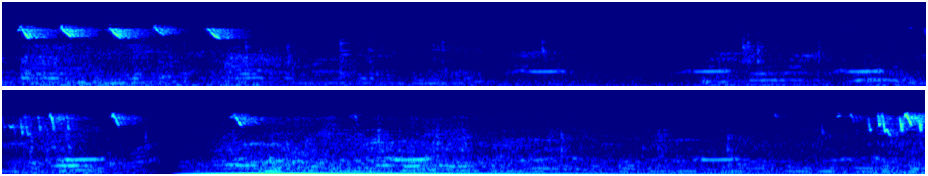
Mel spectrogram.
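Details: Saffron finch (Sicalis flaveola) chick being fed, giving high, thin chirps in quick bursts at the start, midway and at the end, over low household rumble and faint voices.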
